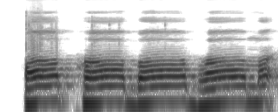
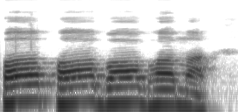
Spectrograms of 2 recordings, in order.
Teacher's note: जब इनका उच्चारण करेंगे तो दोनों ओठ एक दूसरे से स्पर्श करते हैं है ना तब जाकर के इनका उच्चारण किया जा सकता है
